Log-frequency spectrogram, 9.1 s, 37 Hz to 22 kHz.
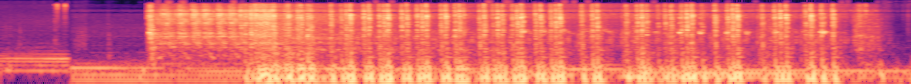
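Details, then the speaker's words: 1988 Suzuki Samurai parked since the late 1990s, first start on a temporary gravity-fed fuel tank: fires after a few seconds of cranking into a lumpy, uneven idle. The owner suspects it struggles to draw fuel. "Pretty cool, it starts up though, huh? I just think it has a hard time getting fuel into it."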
